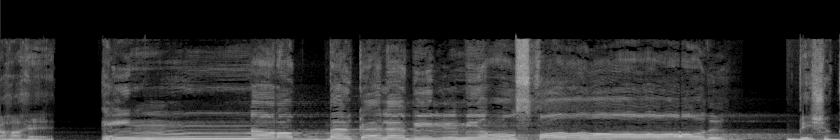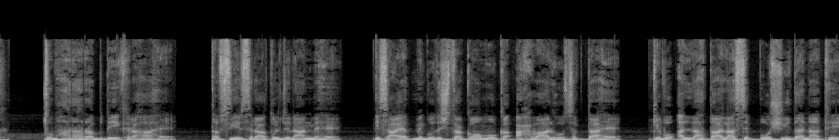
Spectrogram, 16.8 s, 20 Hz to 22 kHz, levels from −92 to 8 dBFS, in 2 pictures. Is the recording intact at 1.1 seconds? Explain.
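No. From 1.09 to 1.13 s a corrupt frame is decoded: damaged bits in a couple of compressed frames misplace energy across frequencies, giving a brief chirp or burst of noise peaking around -15 dBFS. A spectrogram shows a short, out-of-place vertical smear; the waveform, a jagged blip.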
